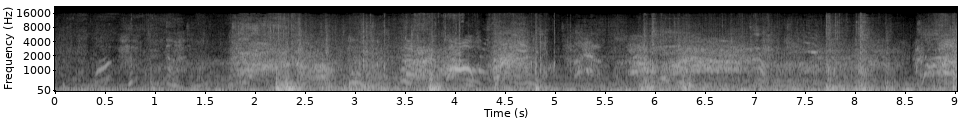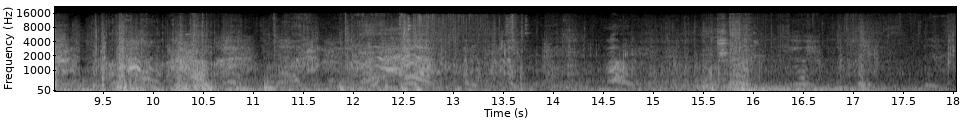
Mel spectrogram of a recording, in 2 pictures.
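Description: Loud thuds and impacts of a violent struggle ring out.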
